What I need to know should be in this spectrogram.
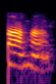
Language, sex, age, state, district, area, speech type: Gujarati, female, 18-30, Gujarat, Surat, urban, conversation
